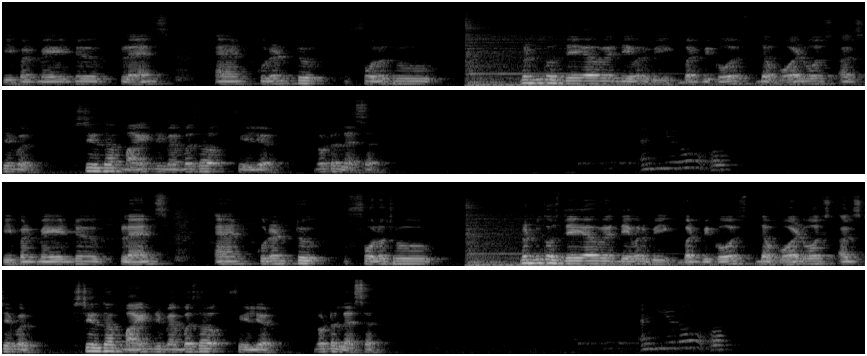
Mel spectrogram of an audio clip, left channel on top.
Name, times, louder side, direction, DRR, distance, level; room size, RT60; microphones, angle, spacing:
voice 1, 0.0-1.9 2.1-4.4 5.2-9.0 9.3-11.4 11.8-12.4, right 4 dB, 90° right, 0.5 m, -31 dB
sound 1, 4.6-9.4, right 1 dB, 50° left, 1.7 m, -47 dB
voice 2, 15.0-15.8, right 2 dB, 50° right, 0.9 m, -48 dB
6.4 x 3.1 x 2.4 m
head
